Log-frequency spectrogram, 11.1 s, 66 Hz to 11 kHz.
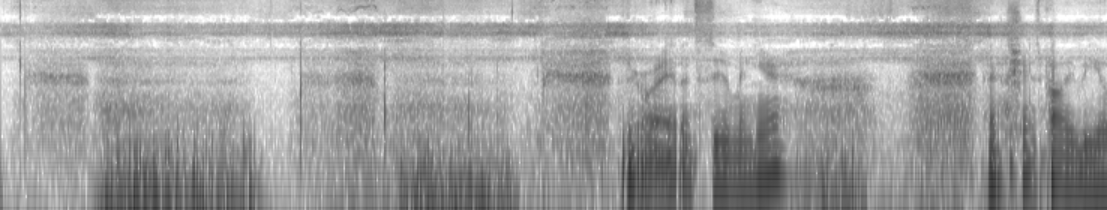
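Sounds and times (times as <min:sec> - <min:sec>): crickets chirping: 0:00.0 - 0:11.0
low rumbling: 0:01.0 - 0:02.7, 0:03.9 - 0:05.3, 0:06.2 - 0:08.8.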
